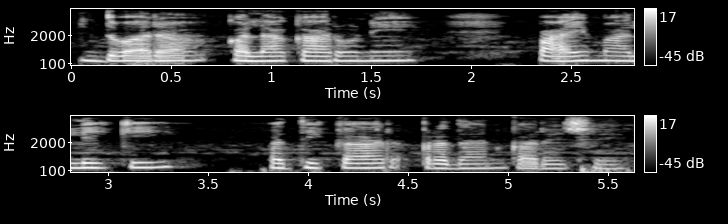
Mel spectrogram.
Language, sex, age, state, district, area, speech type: Gujarati, female, 30-45, Gujarat, Kheda, urban, spontaneous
